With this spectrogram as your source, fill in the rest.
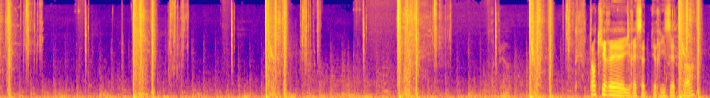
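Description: A crossbow fires with a sharp twang, again and again.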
